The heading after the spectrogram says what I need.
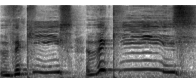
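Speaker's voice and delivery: hammy, overacted, very high, very slow, swooping. Recounting a film moment that made the speaker chuckle, overacted Jamie Lee Curtis. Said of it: "heel erg overdreven zegt".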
